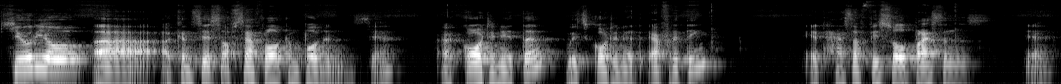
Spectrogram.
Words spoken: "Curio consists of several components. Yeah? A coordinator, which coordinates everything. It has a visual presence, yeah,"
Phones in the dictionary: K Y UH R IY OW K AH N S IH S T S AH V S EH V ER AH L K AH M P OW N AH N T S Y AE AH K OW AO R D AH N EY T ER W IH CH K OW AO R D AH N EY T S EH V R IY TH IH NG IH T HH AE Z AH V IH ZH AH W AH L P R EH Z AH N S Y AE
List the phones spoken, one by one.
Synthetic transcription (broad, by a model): K Y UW R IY OW K AH N S IH S T S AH F S EH V ER AH L K AH M P OW N AH N T S Y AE AH K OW AO D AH N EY T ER W IH CH K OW AO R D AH N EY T EH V R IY T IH NG IH T HH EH S AH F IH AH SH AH L P R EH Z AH N S Y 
